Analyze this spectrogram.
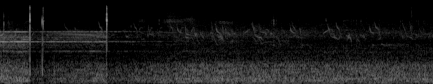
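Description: A few sharp clicks in the first second, then small birds chirping over a steady low outdoor hum.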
